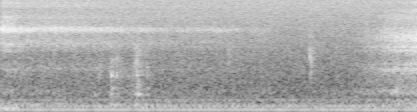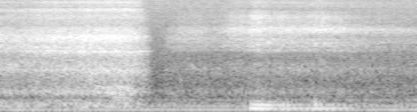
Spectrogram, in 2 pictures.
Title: Big Pig Snoozin' (HD Queenie Snoring Audio)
